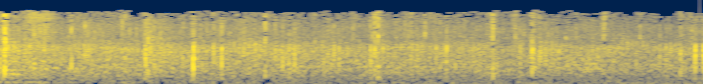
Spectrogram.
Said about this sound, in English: Clap for Jesus, somebody. If you believe it. If you don't believe, don't clap and continue thinking about what to eat and what to drink and where to stay and even how to marry.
